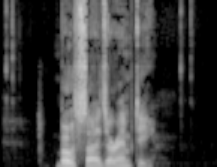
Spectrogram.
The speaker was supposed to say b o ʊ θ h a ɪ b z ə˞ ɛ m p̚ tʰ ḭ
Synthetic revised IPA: b o ʊ θ s a ɪ d z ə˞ ɛ̃ m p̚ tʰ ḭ

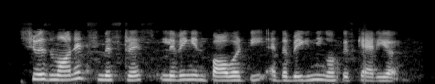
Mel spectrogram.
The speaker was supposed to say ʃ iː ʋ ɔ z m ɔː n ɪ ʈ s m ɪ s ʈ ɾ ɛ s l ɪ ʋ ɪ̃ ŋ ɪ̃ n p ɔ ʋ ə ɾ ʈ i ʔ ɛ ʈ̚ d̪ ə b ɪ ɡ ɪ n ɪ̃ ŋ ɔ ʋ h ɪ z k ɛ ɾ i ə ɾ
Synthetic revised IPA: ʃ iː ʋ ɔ z m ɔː n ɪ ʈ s m ɪ s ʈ ɾ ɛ s l ɪ ʋ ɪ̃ ŋ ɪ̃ n p ɔ ʋ ə ɾ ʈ i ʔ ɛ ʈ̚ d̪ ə b ɪ ɡ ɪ n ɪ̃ ŋ ɔ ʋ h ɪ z k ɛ ɾ i ə ɾ

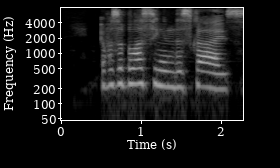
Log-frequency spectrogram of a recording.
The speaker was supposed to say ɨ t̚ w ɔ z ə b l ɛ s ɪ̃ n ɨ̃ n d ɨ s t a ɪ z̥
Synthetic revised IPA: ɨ t̚ w ʌ z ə b l ɛ s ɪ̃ ŋ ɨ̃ n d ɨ s k a ɪ z̥

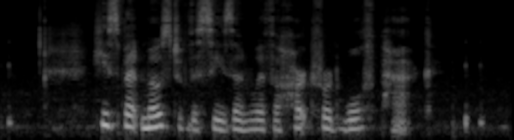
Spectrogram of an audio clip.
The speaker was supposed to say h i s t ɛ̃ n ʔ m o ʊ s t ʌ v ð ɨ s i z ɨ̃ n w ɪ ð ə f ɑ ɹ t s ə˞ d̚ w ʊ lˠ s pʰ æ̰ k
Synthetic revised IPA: h i s p ɛ̃ n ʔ m o ʊ s t ʌ v ð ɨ s i z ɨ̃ n w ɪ ð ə h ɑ ɹ t f ə˞ d̚ w ʊ lˠ f pʰ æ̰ k

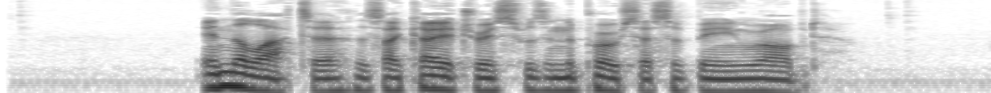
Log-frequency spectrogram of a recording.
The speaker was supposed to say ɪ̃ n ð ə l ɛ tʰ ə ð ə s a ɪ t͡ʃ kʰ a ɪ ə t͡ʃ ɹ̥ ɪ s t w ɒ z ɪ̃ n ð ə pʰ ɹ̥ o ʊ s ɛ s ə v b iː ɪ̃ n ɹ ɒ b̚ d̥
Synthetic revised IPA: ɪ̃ n ð ə l a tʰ ə ð ə s a ɪ kʰ a ɪ ə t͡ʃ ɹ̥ ɪ s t w ɒ z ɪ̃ n ð ə pʰ ɹ̥ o ʊ s ɛ s ə v b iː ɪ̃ ŋ ɹ ɒ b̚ d̥

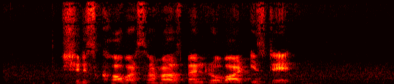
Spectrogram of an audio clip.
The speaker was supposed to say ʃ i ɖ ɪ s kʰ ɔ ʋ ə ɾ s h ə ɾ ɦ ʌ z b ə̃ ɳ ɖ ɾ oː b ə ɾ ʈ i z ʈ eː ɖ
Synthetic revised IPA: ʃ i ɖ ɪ s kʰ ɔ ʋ ə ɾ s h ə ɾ ɦ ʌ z b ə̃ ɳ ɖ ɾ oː b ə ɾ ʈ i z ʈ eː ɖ

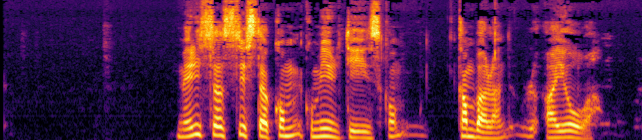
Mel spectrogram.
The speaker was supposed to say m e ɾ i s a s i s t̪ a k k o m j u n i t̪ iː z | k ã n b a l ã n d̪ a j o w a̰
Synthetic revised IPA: m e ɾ i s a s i s t̪ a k k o m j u n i t̪ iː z | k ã m b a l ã n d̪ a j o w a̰

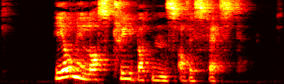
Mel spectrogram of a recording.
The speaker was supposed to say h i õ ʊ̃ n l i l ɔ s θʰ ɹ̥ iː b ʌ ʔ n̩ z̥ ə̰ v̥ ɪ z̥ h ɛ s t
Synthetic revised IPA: h i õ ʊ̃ n l i l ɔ s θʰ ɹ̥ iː b ʌ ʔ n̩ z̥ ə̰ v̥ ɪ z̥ f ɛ s t

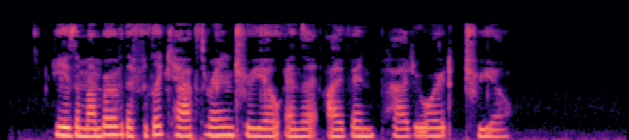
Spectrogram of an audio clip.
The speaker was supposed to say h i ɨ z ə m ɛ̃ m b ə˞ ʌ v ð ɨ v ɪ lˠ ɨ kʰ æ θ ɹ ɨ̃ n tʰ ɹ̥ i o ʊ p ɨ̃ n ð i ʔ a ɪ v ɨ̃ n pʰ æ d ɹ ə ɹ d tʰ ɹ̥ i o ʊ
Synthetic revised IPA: h i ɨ z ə m ɛ̃ m b ə˞ ʌ v ð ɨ f ɪ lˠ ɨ kʰ æ θ ɹ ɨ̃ n tʰ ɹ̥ i o ʊ ʔ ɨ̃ n ð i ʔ a ɪ v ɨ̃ n pʰ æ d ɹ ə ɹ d tʰ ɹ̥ i o ʊ

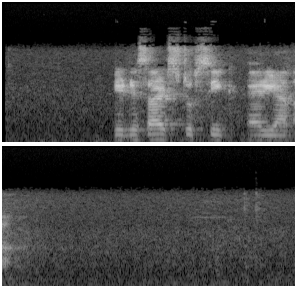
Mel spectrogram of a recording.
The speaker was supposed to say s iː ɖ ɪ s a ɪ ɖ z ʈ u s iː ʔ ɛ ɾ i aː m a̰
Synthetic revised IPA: h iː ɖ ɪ s a ɪ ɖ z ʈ u s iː k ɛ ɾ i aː n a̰

